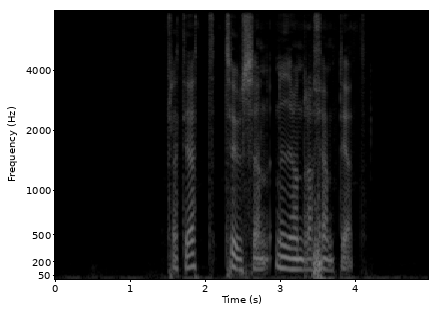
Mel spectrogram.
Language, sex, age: Swedish, male, 32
